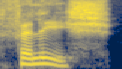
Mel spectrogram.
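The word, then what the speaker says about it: Félix: Felix is pronounced Feliz.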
